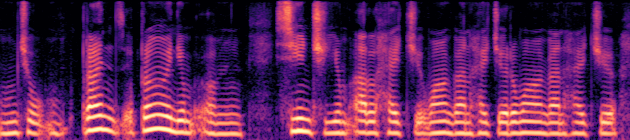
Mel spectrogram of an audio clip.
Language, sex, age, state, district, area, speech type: Kashmiri, female, 30-45, Jammu and Kashmir, Baramulla, rural, spontaneous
